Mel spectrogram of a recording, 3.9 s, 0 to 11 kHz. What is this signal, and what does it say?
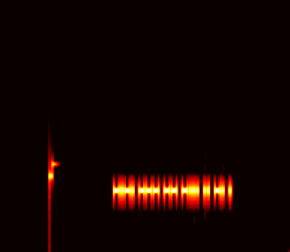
Morse code, heard as a keyed tone, about 52 wpm, 700 Hz. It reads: COMBINE
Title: Sentences from Top 1600 Words - New Word Drill Alt - 50wpm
